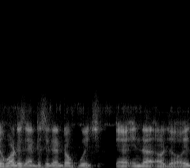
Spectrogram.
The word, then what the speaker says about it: antecedent: এটাকে আবার আমরা রিলেটিভ প্রোনাউনও বলছি কারণ এটা কিন্তু একটা রিলেশনশিপ তৈরি করছে আগের নাউনের সাথে, which is called its antecedent.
